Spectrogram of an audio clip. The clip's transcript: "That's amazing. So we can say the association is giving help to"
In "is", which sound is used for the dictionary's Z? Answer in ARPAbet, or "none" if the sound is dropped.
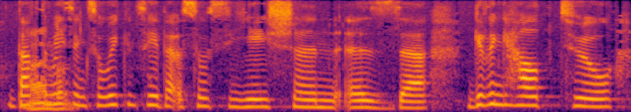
Z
